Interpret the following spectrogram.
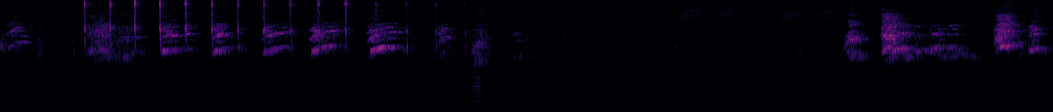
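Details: Red and white male Shiba Inu puppies bred for show, firing off about eight rapid shrill yips in three seconds, a short pause with low rustling, then a few more high-pitched barks.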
